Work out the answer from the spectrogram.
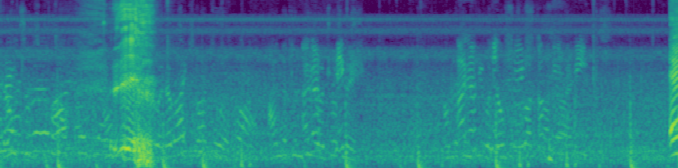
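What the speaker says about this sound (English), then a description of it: "Oh, yep, it's making me cough." A person coughing and clearing their throat after taking medicine, one loud close cough burst early followed by smaller throat sounds amid steady speech.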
